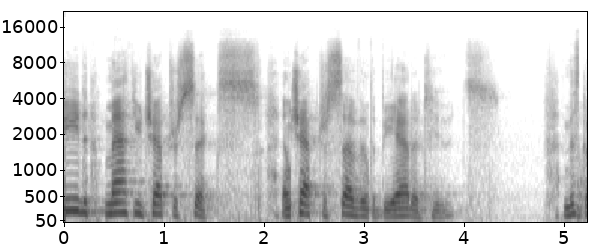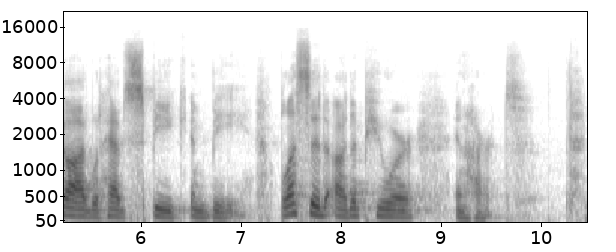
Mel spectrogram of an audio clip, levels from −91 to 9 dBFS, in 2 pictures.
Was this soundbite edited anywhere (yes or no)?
yes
